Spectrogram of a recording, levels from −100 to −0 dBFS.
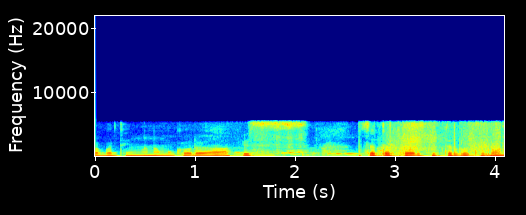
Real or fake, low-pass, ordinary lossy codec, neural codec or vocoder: real; 5.4 kHz; none; none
